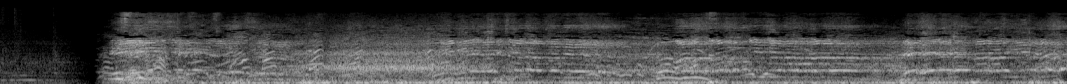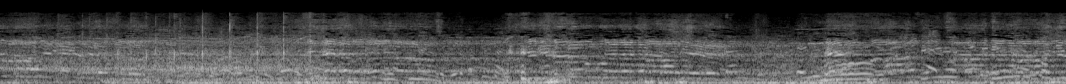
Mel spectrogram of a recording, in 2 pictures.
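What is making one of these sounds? A crowd of people talks and calls out loudly outdoors.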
